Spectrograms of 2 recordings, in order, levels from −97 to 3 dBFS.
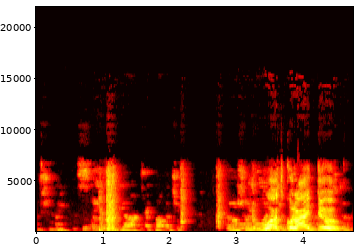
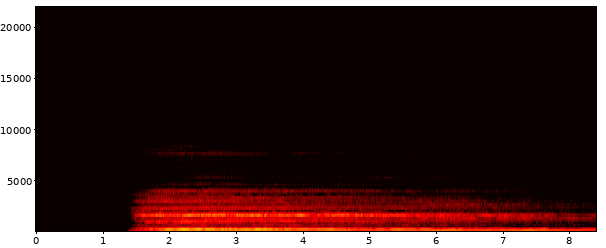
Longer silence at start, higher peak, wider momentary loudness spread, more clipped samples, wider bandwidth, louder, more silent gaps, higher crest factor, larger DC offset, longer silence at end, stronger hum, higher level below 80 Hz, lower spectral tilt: second, 0.1 s vs 1.35 s; first, -2 dBFS vs -28 dBFS; first, 22 LU vs 15 LU; neither; first, 7.4 kHz vs 4.4 kHz; first, -15 LUFS vs -45 LUFS; neither; about the same, 18 dB vs 16 dB; neither; about the same, 0.05 s vs 0 s; neither; first, -64 dBFS vs -70 dBFS; second, -4 dB/octave vs -8.5 dB/octave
